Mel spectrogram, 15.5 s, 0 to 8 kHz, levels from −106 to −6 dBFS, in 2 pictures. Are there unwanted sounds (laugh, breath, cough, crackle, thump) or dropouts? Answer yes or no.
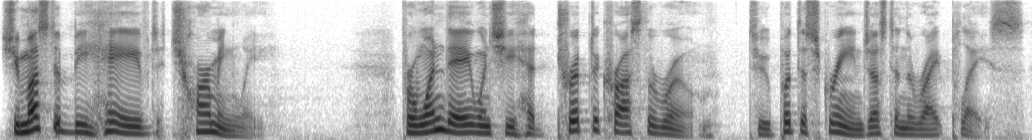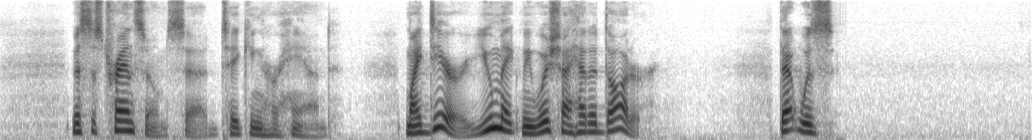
no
